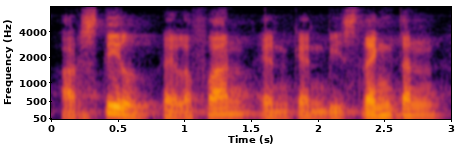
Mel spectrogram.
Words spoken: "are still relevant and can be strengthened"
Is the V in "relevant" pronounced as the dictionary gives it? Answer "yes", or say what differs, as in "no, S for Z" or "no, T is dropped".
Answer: no, F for V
